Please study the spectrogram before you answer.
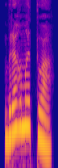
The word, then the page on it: ಬ್ರಹ್ಮತ್ವ: brahmatva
